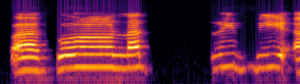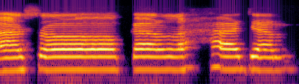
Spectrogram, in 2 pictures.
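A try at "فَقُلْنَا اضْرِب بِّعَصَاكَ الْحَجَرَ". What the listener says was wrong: Yang tahan dulu ya pada tasdid ba yang kedua itu ya. Faqul nadrib bi'asa. Jadi jangan langsung ribbi, tapi ribbi. Ya, nanti yang coba latihan pengucapan huruf bot yang sukun, lalu pengucapan huruf shadnya. Bi'a, ainnya juga diambil, jangan bi'asa, jangan seperti pengucapan huruf hamzah. Terus kalau misalnya yang bot sukun, hati-hati.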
